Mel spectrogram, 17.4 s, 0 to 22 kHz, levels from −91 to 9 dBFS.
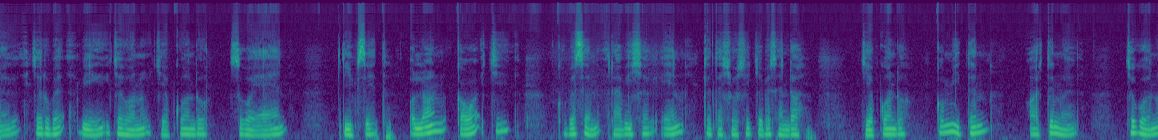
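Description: The clip is speech, and it carries Opus compression damage from start to finish. The sound is grainy and rough, with a noisy sheen on tones rather than swirling, while the band still reaches about 20.4 kHz. The likely cause is music-mode encoding at a low bitrate, consistent with 24 kbps.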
